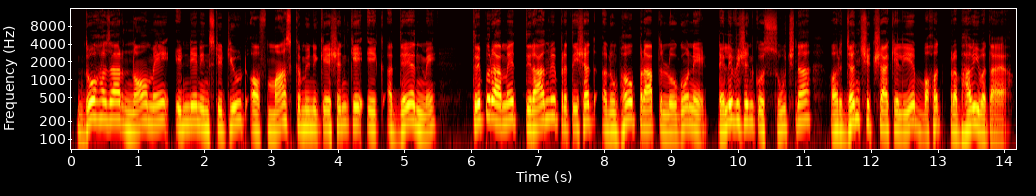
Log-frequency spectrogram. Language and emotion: Hindi, neutral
